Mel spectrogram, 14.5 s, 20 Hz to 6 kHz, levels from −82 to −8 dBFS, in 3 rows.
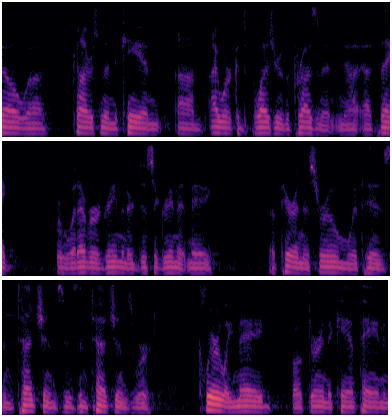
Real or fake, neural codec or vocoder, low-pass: real; none; 5.4 kHz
